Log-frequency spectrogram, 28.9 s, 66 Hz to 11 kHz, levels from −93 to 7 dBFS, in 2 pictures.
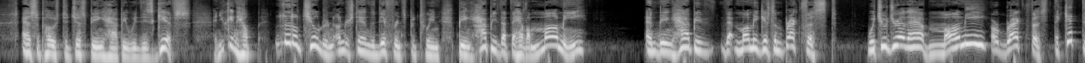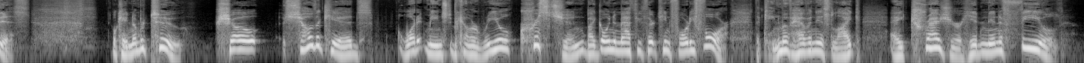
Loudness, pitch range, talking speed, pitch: -13 LUFS, 140-220 Hz, 165 wpm, 175 Hz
